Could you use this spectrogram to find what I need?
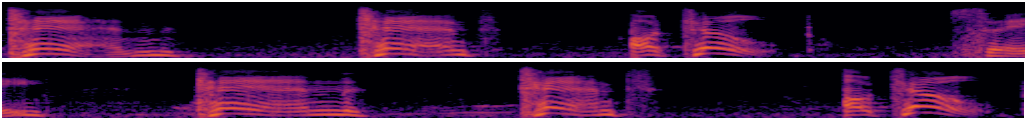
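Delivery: each part apart with pauses; Ten, tent, a tube, one piece at a time; said slowly. Shown as a demonstration. Teaching Clarabelle the name, piece by piece. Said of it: "listen to it slowly".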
